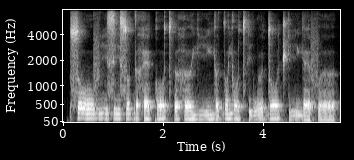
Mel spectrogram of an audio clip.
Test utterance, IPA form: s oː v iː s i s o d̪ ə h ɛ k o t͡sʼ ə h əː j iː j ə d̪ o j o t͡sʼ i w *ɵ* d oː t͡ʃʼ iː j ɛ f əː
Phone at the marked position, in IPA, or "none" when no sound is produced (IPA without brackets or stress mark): ɵ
